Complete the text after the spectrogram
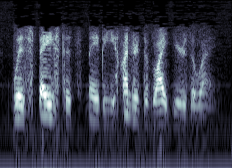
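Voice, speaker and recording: A man talks while background noise is noticeable behind him. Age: 50s. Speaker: airline captain and UFO researcher. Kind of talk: radio interview.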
